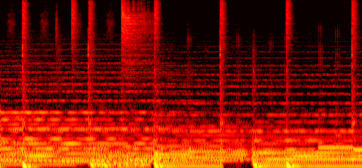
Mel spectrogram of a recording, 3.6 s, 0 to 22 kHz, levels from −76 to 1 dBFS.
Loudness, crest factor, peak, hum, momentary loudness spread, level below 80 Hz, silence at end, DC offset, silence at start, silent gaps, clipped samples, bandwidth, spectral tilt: -24 LUFS; 18 dB; -4 dBFS; none; 4 LU; -28 dBFS; 0 s; under 0.1%; 0 s; none; under 0.1%; over 20 kHz; -6.5 dB/octave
